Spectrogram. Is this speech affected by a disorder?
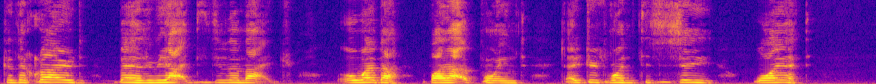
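Yes: cerebral palsy.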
